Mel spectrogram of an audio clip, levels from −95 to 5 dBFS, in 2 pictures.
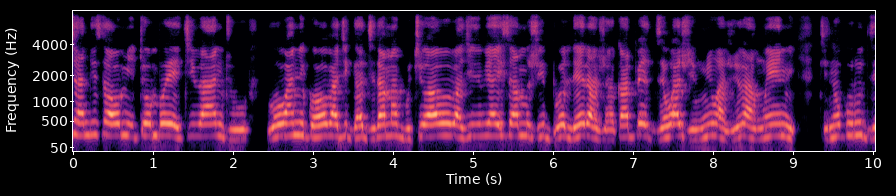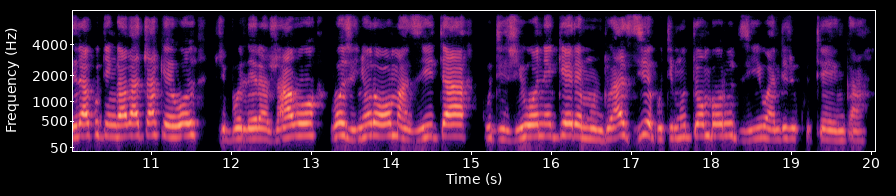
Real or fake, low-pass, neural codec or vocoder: fake; 7.2 kHz; codec, 24 kHz, 3.1 kbps, DualCodec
